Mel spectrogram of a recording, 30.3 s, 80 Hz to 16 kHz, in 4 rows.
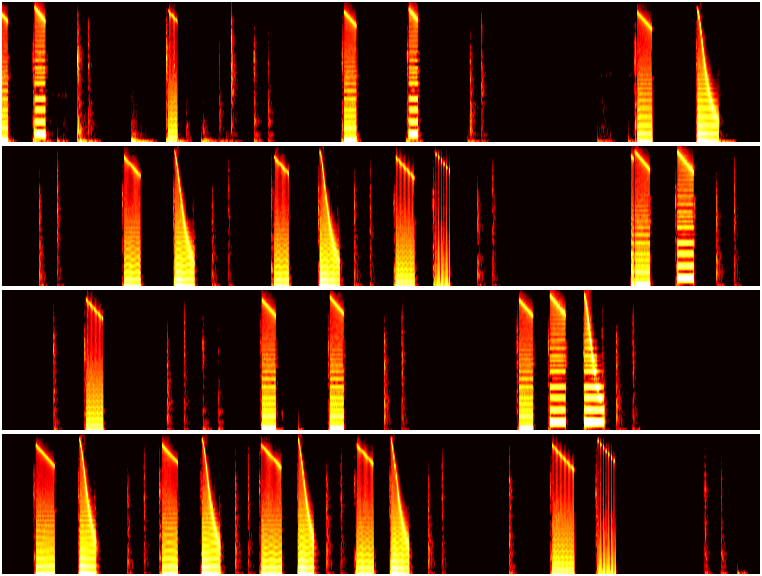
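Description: Cyclone Analogic TT-303 Bass Bot bass synthesizer sounding short single notes one at a time as they are keyed into a pattern step by step. Each note has a bright start that dulls quickly. The notes come at uneven intervals with silent gaps between them, some in quick pairs and short runs.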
